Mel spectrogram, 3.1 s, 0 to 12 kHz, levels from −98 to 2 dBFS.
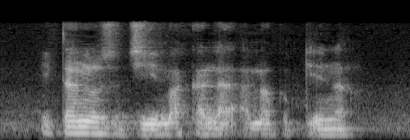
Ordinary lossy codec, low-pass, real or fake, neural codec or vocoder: AAC, 64 kbps; 7.2 kHz; fake; codec, 16 kHz, 1.1 kbps, Voila-Tokenizer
